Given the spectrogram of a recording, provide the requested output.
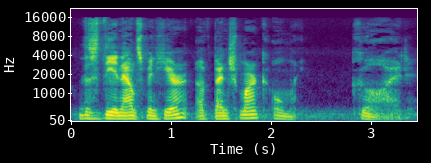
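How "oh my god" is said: ordinary talk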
